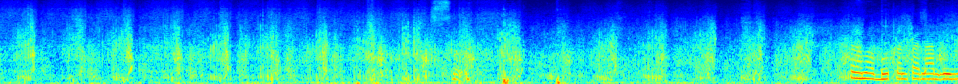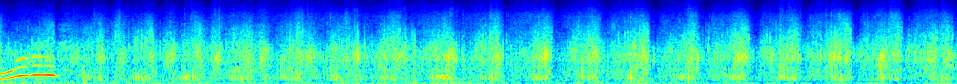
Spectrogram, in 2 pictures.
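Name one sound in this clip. Footsteps crunch steadily on packed snow.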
